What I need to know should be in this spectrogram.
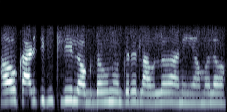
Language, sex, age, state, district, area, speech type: Marathi, female, 30-45, Maharashtra, Akola, rural, conversation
